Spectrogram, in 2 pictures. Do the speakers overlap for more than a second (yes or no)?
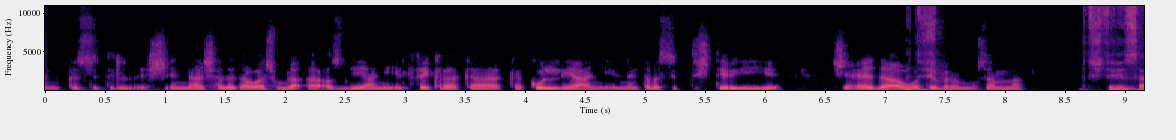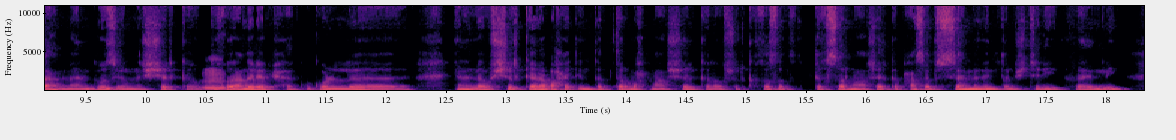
no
